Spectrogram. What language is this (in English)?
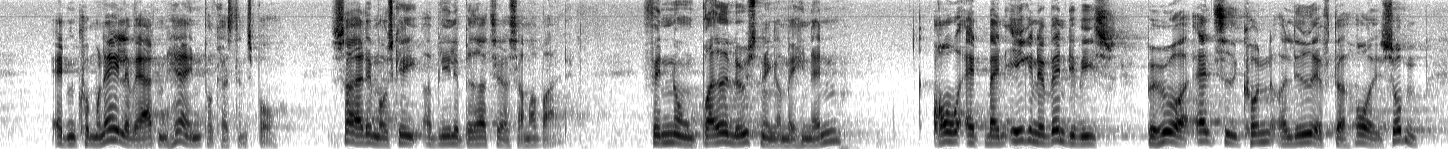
Danish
